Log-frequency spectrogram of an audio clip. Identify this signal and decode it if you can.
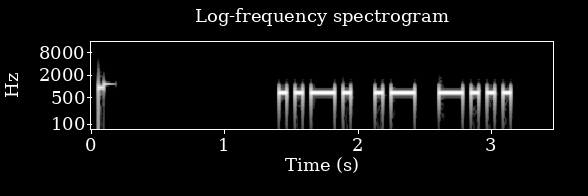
Morse code, heard as a keyed tone, about 20 wpm, 690 Hz. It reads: FAB
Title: Build A Word - 3 Letters At A Time - 8-Letter Words - 20wpm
